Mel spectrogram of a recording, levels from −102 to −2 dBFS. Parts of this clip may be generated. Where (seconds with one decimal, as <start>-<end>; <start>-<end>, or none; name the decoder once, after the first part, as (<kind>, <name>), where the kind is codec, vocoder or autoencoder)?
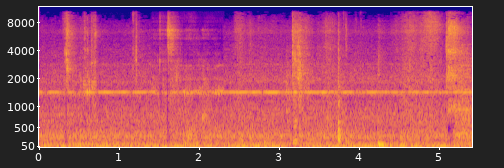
1.4-2.3 (codec, HILCodec)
